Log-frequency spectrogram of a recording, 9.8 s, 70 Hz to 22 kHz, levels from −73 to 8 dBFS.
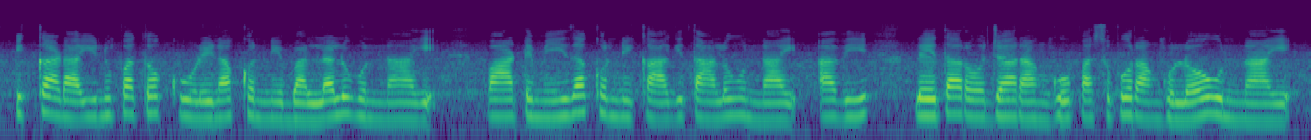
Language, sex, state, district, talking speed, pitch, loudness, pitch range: Telugu, female, Telangana, Hyderabad, 110 wpm, 185 Hz, -16 LUFS, 175-195 Hz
